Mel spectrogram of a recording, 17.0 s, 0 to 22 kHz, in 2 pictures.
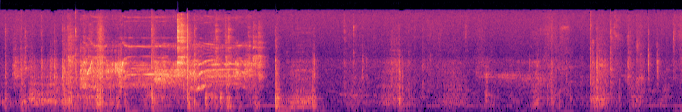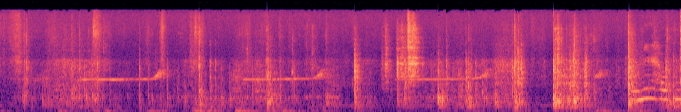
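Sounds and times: steady high tone: 0.9s - 3.3s, 8.8s - 12.8s.

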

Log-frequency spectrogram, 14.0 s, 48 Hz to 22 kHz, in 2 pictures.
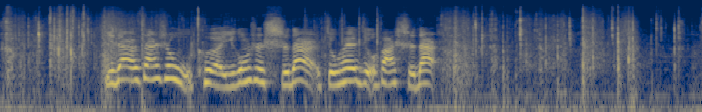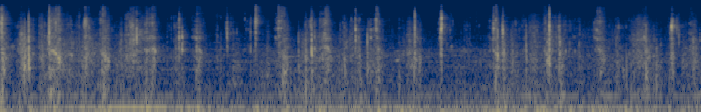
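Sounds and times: foil snack bag crinkling: 0.0s - 14.0s
chip crunching bites: 4.7s - 14.0s.

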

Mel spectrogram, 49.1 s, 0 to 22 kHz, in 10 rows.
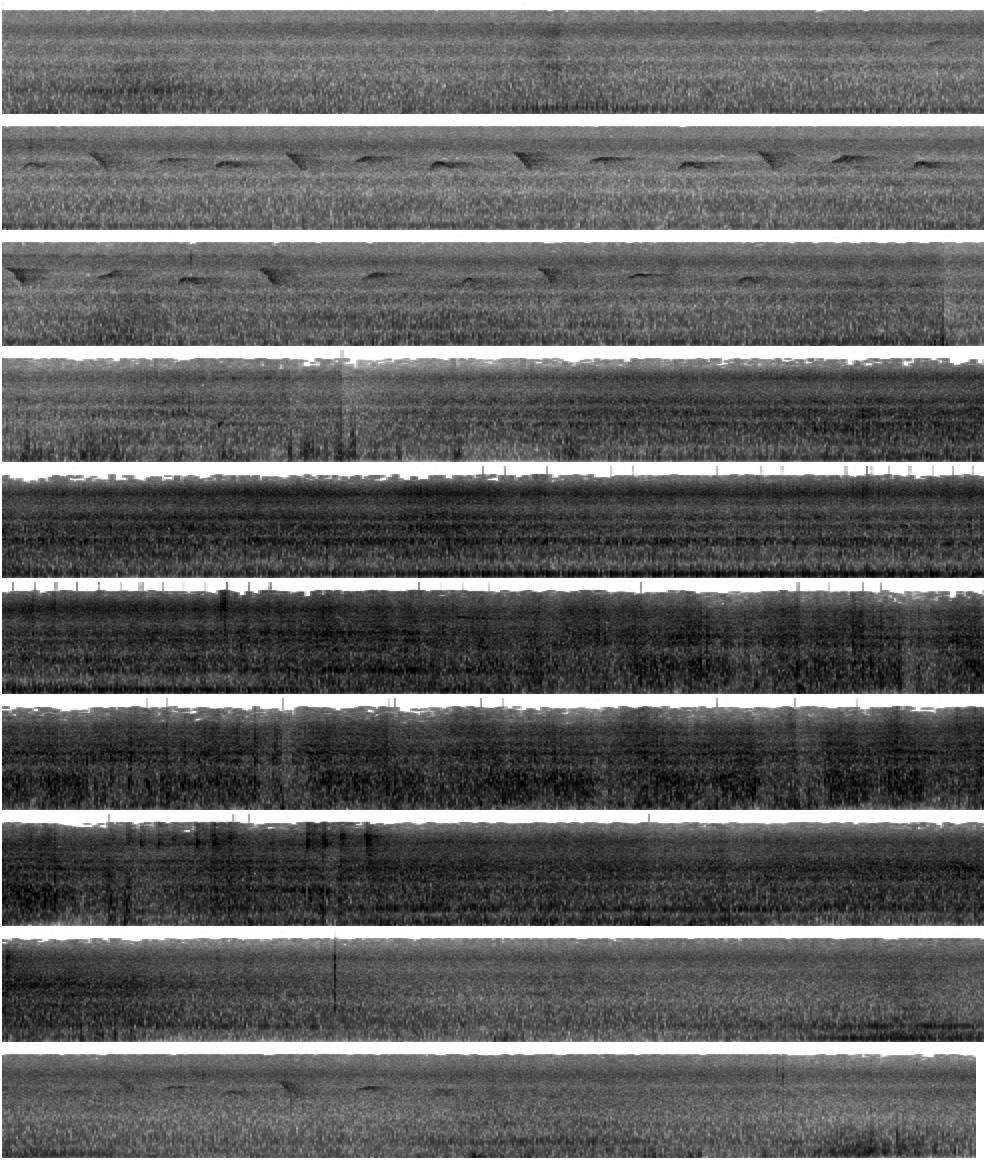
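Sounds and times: locomotive engine drone: 0.0s - 49.0s
train wheels clattering on rails: 15.1s - 42.3s.

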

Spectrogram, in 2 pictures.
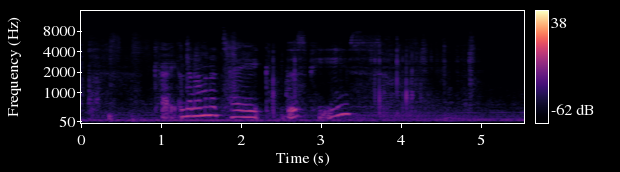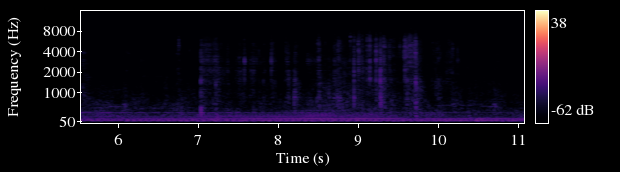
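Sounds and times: low steady hum: 0.0s - 11.0s
paper sticker crinkling: 3.6s - 5.1s, 6.8s - 10.8s.

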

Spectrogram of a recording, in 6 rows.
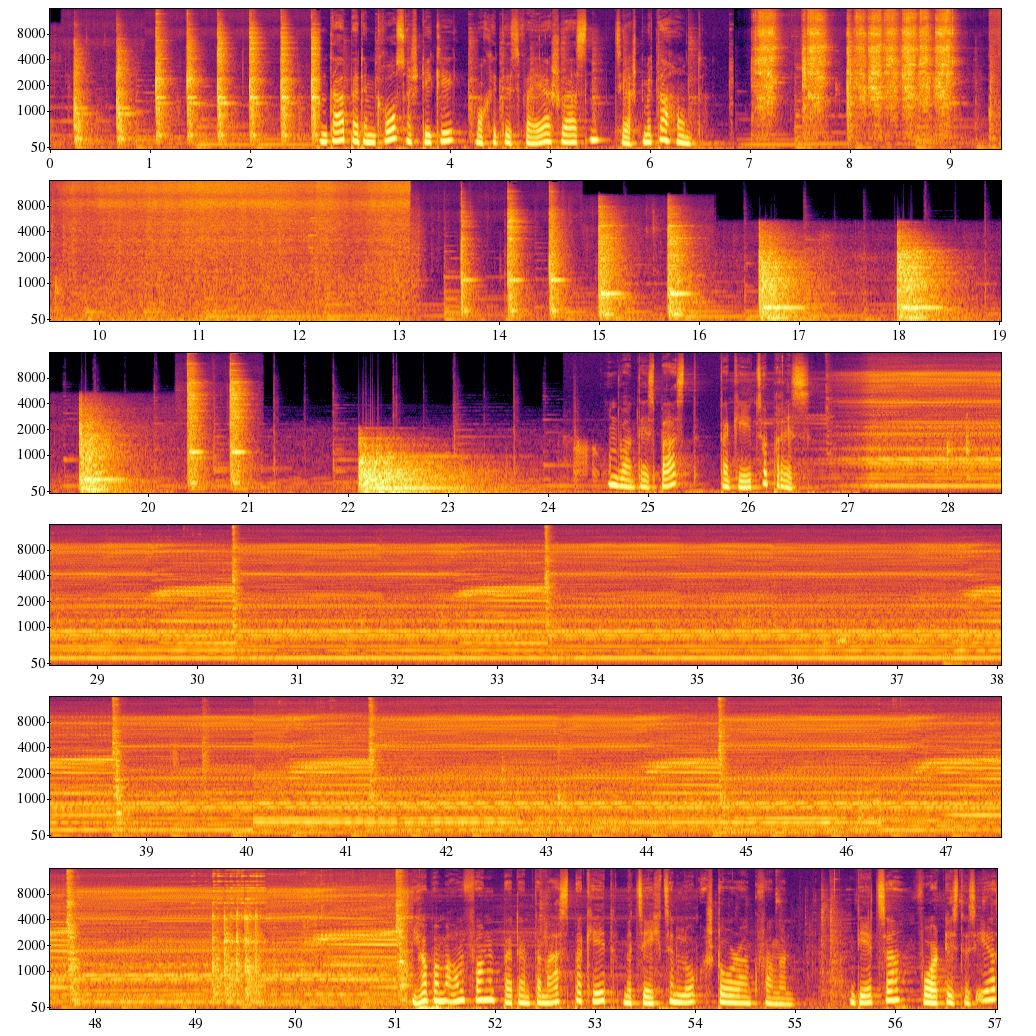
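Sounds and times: wire brush scrubbing hot steel: 7.0s - 13.1s
sizzling hiss: 9.4s - 13.2s
hammer blows ringing on anvil: 13.6s - 16.0s
press whine: 26.2s - 53.4s
pump motor humming: 26.6s - 51.4s.

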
